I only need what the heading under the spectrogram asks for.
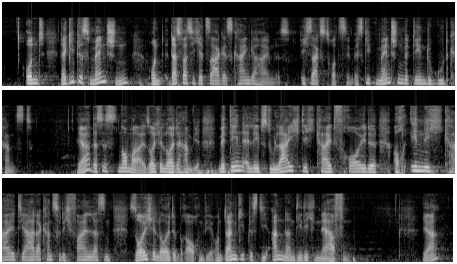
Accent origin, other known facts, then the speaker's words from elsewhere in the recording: Germany; Wir haben als Deutsche unheimlich Angst vor Veränderungen.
